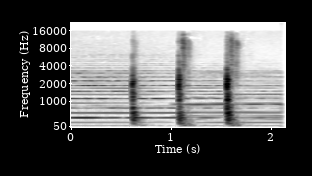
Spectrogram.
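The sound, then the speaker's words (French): Three firm knocks on the wooden door of a castle drawbridge gate, evenly spaced about half a second apart and distinct, over a steady low humming drone in the background. “Le jeune homme, bien portant, descendit de son grand frison et frappa à la porte du pont-levis.”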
